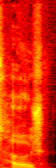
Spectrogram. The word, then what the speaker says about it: Hoge: So I still can't believe Hoagie finished T3 after a first round 78. – That's wild. Please pronounce it correctly. It's Hoge.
